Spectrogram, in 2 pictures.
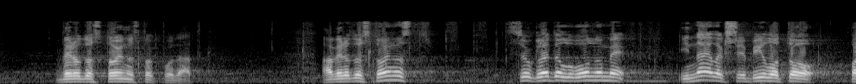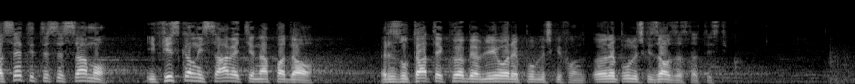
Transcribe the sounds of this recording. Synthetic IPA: ʋe̞ɾo̞d̪ost̪oːjnost̪ːo̞ɡ̚pod̪a̰ːt̪kḁ | a̰ʋe̞ɾo̞d̪ost̪o̞ːjno̞st̪ | seuɡle̞d̪alauonome̞inajlˠakʃejebiːlˠo̞t̪oːpaset̪it̪e̞se̞samo̞ifiskalnisaːʋe̞t̪je̞napad̪ao | ɾe̞zulˠt̪aːt̪eko̞jeobjaʋʎiːʋaoɾepublit͡ʃkifonɾepublit͡ʃkizaud̪zast̪at̪ist̪i̥ku̥

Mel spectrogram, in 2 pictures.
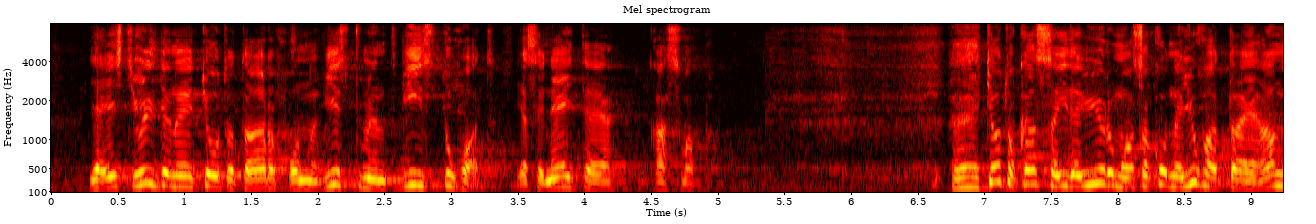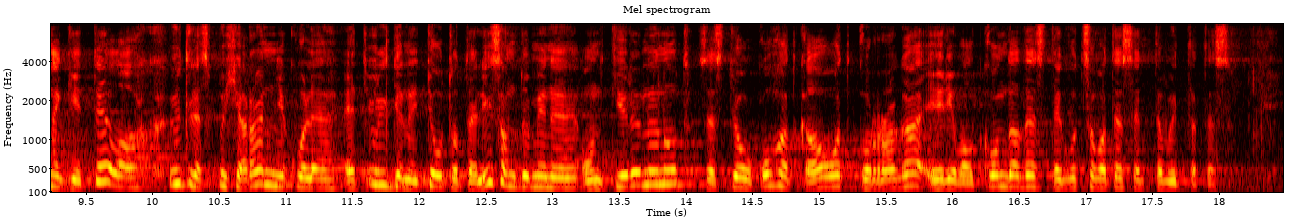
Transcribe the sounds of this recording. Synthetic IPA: jɑeːsʲt̪iylʲd̪ʲine̞t̪ʲe̞t̪ːˑut̪ːˑeɑrvo̞nviːskymend̪viːst̪uɦɑ̰t̪ːˑjɑse̞næjt̪ːˑekɑsvɑb̥ | t̪ʲet̪ːˑukɑsːɑid̪eyːɾmɑosɑko̞nːejuɦɑt̪ːˑɑjɑnːeɡit̪ːe̞ːlɑhkyt̪̬le̞spɯhjɑɾɑnʲːikːˑule̞et̪ːylʲd̪inet̪ʲet̪ːˑut̪ːelisɑnd̪umine̞ʔo̞nkirjnenud̪̥sest̪ːeoko̞ɦɑt̪kɑwvɑd̪̥ko̞rːɑɡɑʔe̞ɾivɑlt̪̚ko̞nd̪ɑd̪e̞st̪e̞ɡut̪se̞vɑt̪ːˑe̞se̞t̪ːe̞vɨt̪ʲːˑet̪ːˑe̞s

